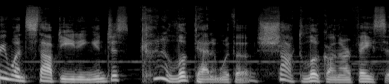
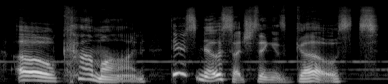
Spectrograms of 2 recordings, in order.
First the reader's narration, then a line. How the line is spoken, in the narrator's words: Jim replied in a mocking tone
